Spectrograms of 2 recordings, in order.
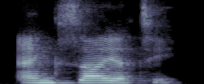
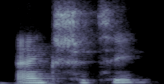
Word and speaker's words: anxiety: anxiety depression and anxiety it's pronounced anxiety not anxy okay anxiety um there is a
